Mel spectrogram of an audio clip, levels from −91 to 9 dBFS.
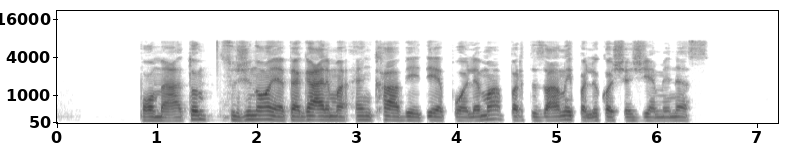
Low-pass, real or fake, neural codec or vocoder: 7.2 kHz; real; none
